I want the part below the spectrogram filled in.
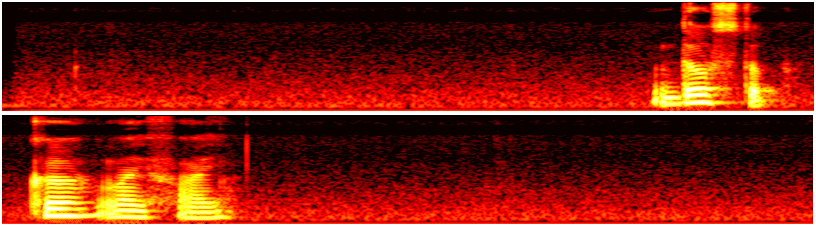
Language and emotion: Russian, sad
